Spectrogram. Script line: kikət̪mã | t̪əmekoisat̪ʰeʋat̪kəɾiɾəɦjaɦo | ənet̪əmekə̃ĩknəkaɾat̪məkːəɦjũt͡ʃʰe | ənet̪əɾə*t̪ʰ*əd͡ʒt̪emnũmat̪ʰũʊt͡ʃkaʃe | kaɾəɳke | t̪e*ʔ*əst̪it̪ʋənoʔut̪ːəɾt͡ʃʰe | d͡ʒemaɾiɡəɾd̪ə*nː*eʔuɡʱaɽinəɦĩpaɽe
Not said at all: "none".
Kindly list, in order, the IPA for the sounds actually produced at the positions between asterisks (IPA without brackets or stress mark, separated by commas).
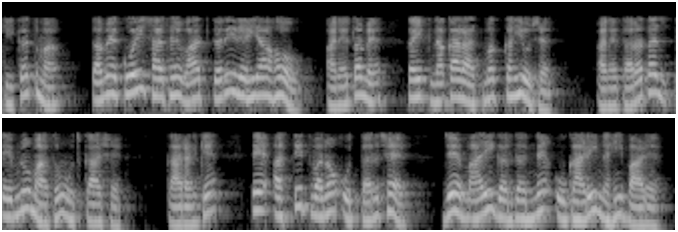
t̪, ʔ, nː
